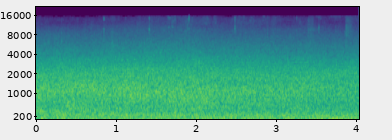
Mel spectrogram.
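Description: Steady road traffic noise, an even rush of passing cars with no single vehicle standing out.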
